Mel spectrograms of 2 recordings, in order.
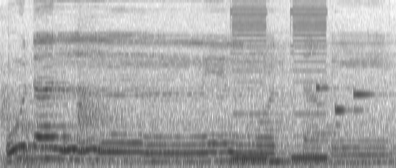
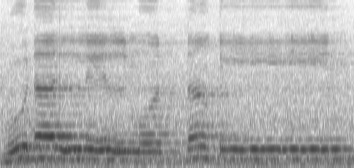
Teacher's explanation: Nah, di sini anak-anakku semuanya huruf itu cuma dua saja, lam sama ro. Ketika nun sukun ini bertemu sama lam sama ro, maka kita tidak boleh membaca dengung.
